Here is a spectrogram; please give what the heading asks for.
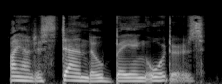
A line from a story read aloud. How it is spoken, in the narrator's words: Harina growled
